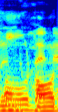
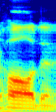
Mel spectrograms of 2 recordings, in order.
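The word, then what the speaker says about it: Haldon: I've said Holden every time, but it's an A. That is my fault. Every time I said Harlan, put Halden in. Half Maester. I replaced the A with the O, so I've said it wrong too, but...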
